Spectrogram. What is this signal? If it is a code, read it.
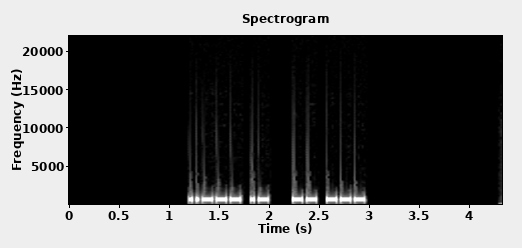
Morse code, heard as a keyed tone, about 36 wpm, 700 Hz. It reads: 2A MO
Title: Field Day Exchanges Encore - 35wpm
